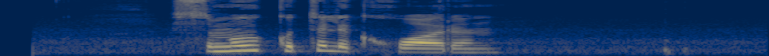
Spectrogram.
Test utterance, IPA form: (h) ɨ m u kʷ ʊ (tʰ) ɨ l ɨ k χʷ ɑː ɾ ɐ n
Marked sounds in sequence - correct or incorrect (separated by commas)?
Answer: incorrect, correct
